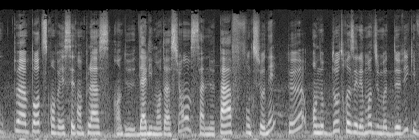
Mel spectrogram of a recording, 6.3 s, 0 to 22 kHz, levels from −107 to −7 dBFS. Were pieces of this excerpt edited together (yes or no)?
yes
